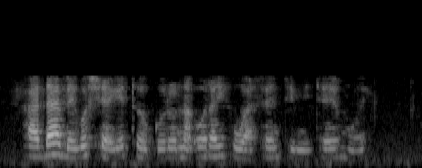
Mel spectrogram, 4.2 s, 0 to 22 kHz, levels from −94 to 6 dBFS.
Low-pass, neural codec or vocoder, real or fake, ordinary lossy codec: 7.2 kHz; none; real; AAC, 16 kbps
